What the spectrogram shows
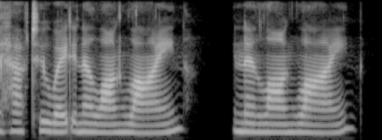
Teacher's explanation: in a long line his voice goes up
